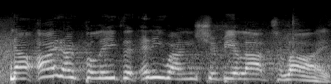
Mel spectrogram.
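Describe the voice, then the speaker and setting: Over noticeable background noise, a woman with a high pitch speaks at a moderate pace with lively intonation. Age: 70s. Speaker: anti-nuclear activist and physician. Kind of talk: speech at festival seminar. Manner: impassioned.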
